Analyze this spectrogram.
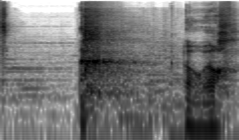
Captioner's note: sighs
